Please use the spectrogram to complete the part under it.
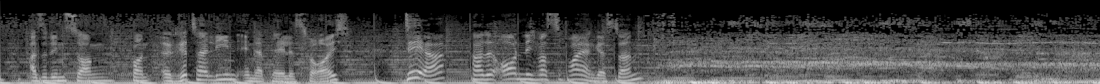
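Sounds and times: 
speech: 0.3s - 6.8s
concert crowd cheering and yelling: 6.4s - 10.9s
whoops and shouts: 6.6s - 10.9s.

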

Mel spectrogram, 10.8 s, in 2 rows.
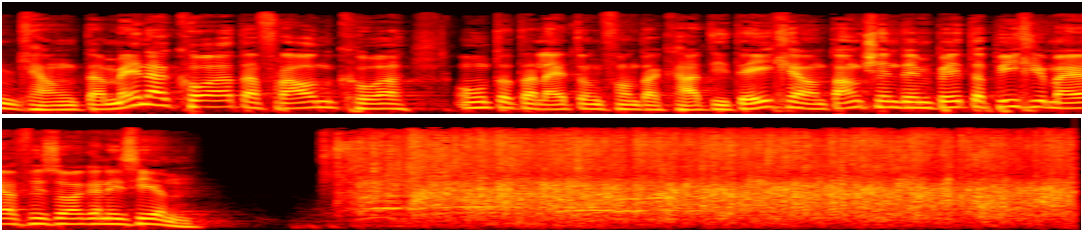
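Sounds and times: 
speech: 0.0s - 7.2s
audience applause: 7.0s - 10.7s.

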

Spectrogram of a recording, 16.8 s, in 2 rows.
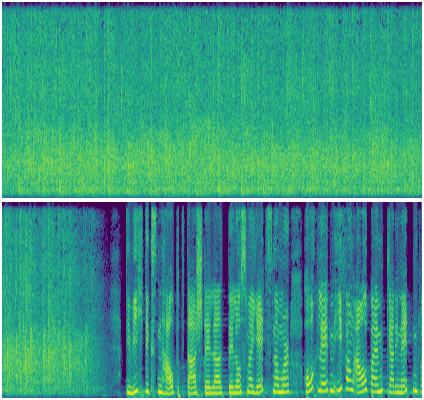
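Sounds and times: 
audience applause: 0.0s - 10.6s
speech: 10.9s - 16.7s.

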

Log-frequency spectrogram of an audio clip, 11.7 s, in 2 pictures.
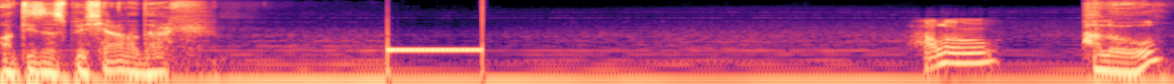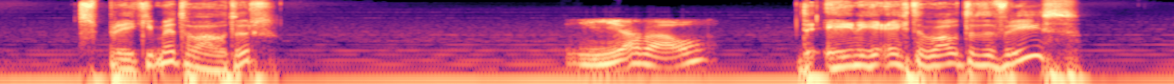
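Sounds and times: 
speech: 0.2s - 1.1s, 4.6s - 7.3s, 8.7s - 11.4s
telephone line beep: 1.9s - 2.4s.

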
